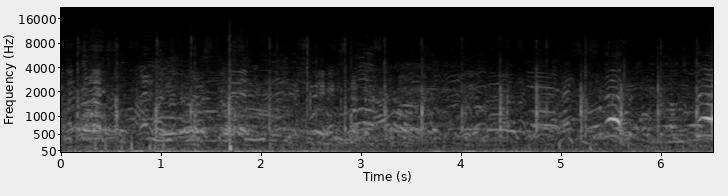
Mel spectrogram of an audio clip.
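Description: Several distant voices of footballers and sideline onlookers calling out and talking over one another on an open pitch, with a louder shout near the end.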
